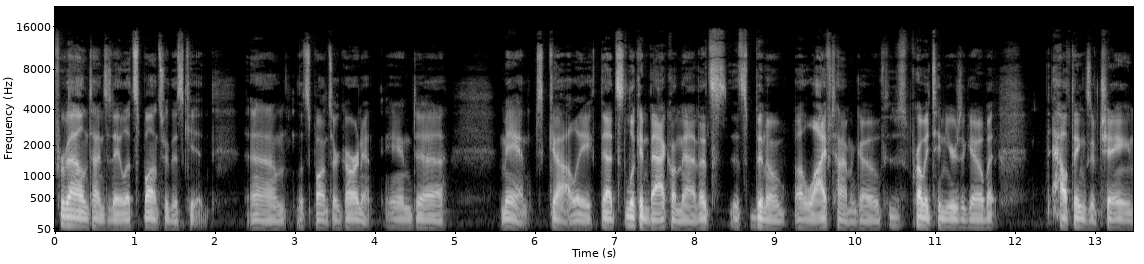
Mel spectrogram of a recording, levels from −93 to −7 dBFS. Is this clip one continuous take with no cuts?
yes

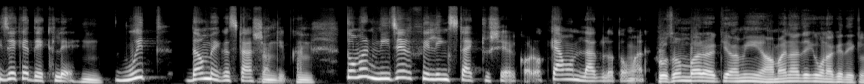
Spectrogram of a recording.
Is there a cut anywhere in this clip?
no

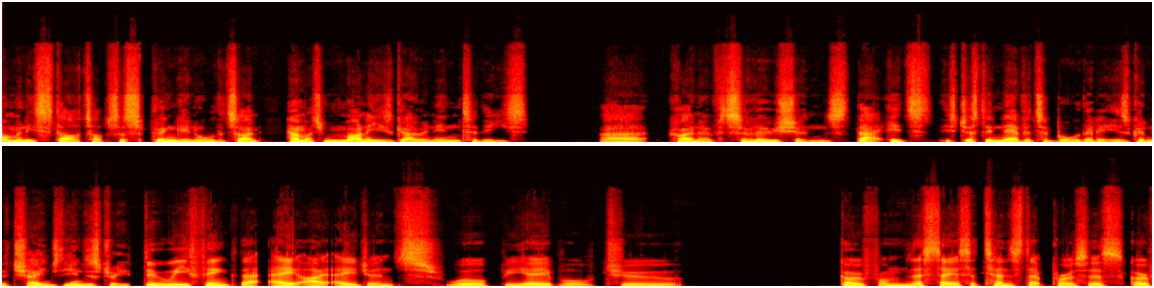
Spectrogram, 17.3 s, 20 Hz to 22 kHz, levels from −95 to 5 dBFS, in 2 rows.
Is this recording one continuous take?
no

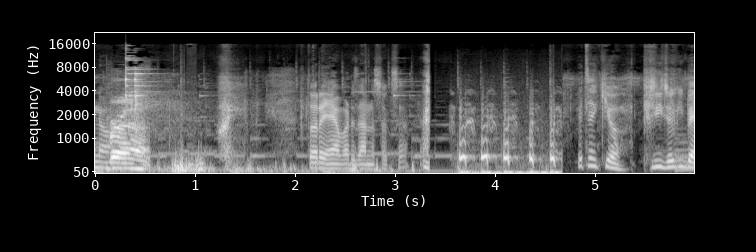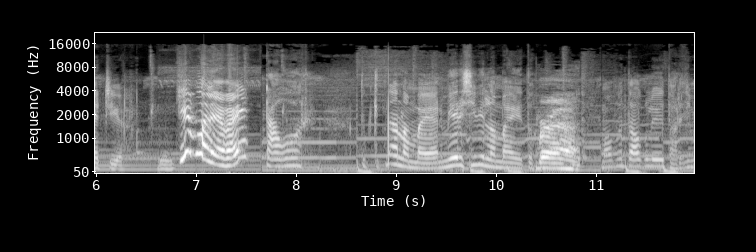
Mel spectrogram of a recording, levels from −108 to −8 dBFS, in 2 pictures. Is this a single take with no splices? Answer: no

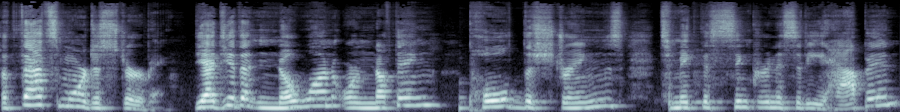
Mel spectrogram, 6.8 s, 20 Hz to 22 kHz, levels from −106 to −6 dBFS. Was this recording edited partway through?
no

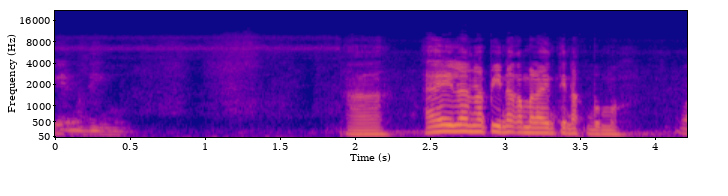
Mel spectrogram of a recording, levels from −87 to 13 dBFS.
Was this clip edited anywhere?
yes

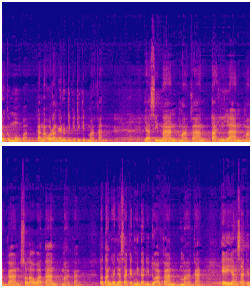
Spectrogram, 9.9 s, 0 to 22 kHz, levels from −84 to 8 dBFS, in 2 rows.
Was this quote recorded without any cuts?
yes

